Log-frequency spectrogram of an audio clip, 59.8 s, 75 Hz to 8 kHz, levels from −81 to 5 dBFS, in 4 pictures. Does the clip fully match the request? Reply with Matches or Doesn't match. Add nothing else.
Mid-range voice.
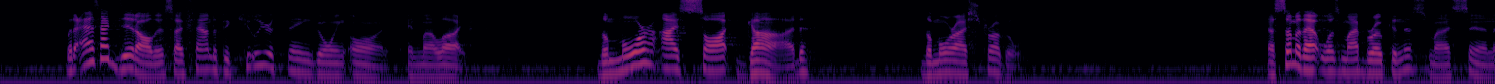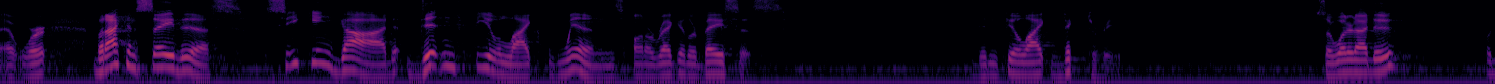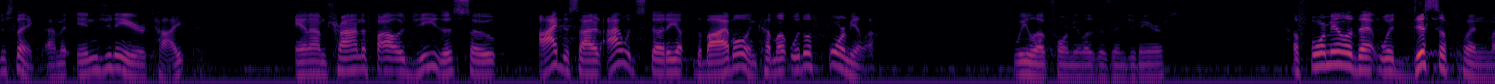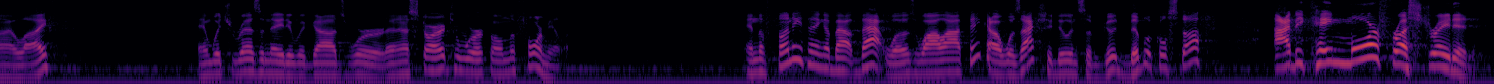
Doesn't match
